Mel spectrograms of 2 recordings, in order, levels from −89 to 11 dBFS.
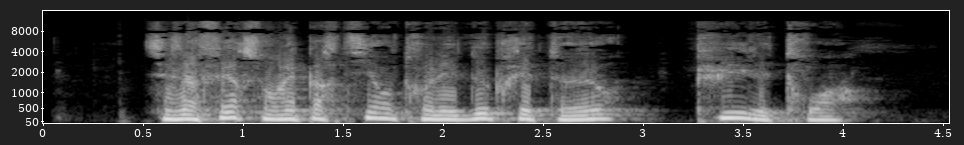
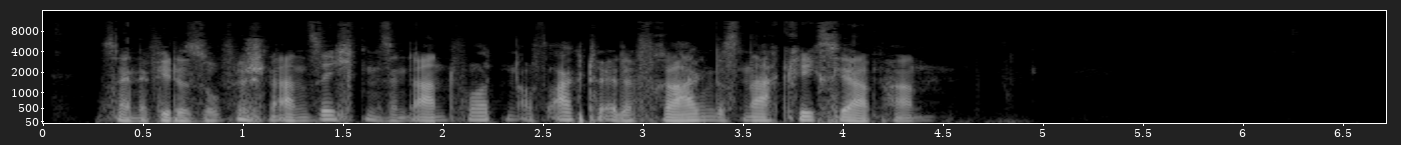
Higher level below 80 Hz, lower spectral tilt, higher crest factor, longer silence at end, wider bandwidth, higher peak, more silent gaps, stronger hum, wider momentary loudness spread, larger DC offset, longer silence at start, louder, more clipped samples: first, -42 dBFS vs -50 dBFS; about the same, -7 dB/octave vs -6.5 dB/octave; second, 12 dB vs 26 dB; second, 0.5 s vs 2.3 s; about the same, 11.5 kHz vs 11.5 kHz; first, 0 dBFS vs -8 dBFS; neither; neither; about the same, 11 LU vs 9 LU; neither; first, 0.55 s vs 0.3 s; first, -11 LUFS vs -32 LUFS; neither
